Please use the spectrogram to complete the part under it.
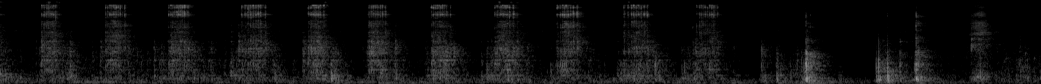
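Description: A 10 mm socket ratchet backs out a single center bolt under the seat of a 2001 Yamaha V Star 650, giving a steady series of about a dozen crisp, close clicking bursts, followed by a couple of final louder clicks.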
